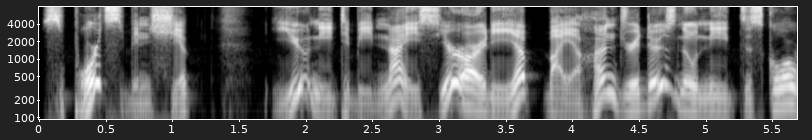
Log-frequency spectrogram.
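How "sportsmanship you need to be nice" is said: lower, slow, prim voice mocking the critics; mock prissy critic. Mocking critics who preach sportsmanship, prim and slow. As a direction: drawl out the scold like a sanctimonious fan.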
